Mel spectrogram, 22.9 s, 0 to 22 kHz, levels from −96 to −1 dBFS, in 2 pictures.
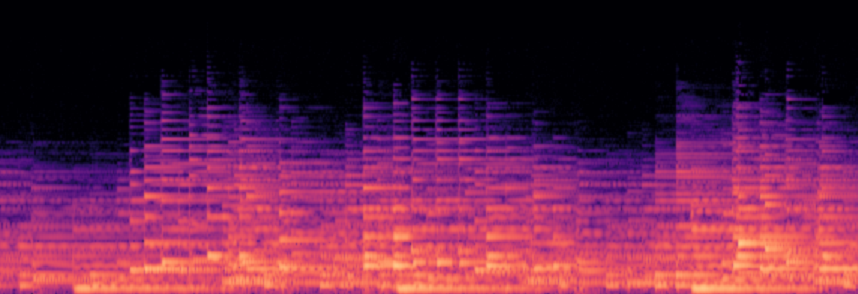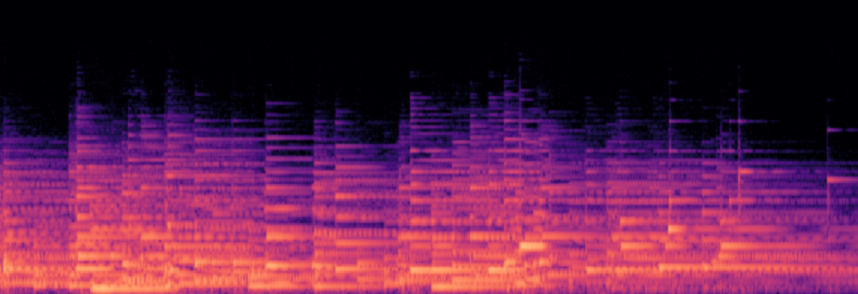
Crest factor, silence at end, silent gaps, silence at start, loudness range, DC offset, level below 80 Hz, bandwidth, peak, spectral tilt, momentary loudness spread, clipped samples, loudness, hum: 18 dB; 0 s; none; 0 s; 5 LU; under 0.1%; -38 dBFS; 5.8 kHz; -4 dBFS; -10 dB/octave; 11 LU; under 0.1%; -22 LUFS; none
